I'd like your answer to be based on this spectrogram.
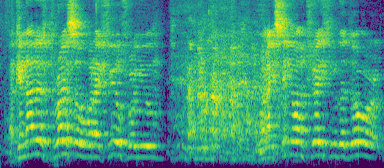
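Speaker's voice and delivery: a joke love poem read with a swoon; comic love poem. Acted. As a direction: ham up the passion and chuckle through it.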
